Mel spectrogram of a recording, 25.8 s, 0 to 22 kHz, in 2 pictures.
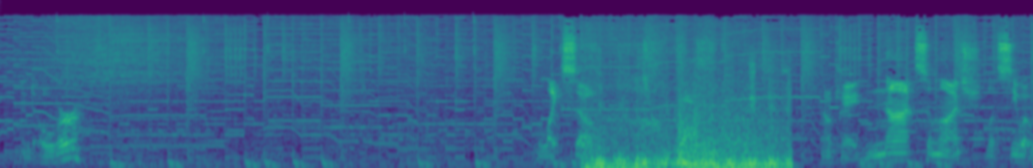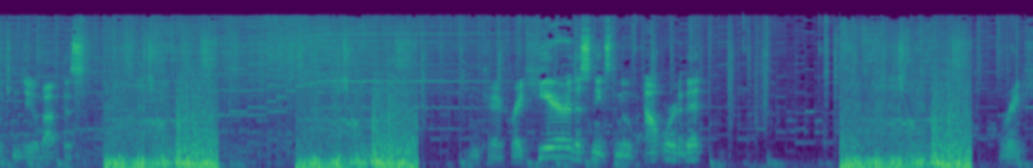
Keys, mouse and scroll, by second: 1.2-2.6 drag, 3.3-4.4 shift+drag, 5.0 click, 7.0 click, 7.2 space, 11.6-12.9 scroll up 7, 13.9 click, 14.1 space, 15.6 space, 16.3 click, 16.5 space, 18.1 space, 18.7 click, 20.9-22.2 shift+drag, 23.2 click, 23.3 space, 25.0 space, 25.6-25.8 drag.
